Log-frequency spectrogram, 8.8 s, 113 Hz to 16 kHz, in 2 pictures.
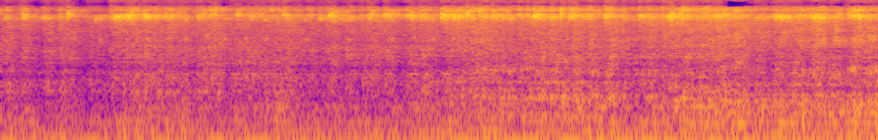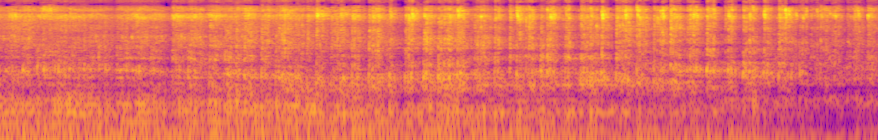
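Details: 2002 Pontiac WS6, 500hp, freshly tuned, cold start at 8 a.m.; deep, lumpy V8 rumble settling to an even idle with no knocks or rattles; normal cold start and idle, dry belt squeak noted.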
